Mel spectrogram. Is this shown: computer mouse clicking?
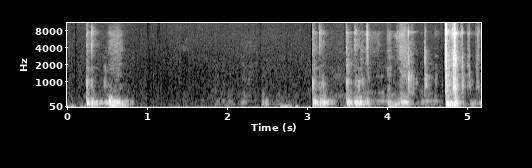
yes

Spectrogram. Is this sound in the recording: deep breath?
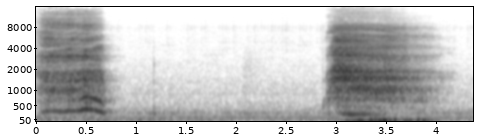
yes

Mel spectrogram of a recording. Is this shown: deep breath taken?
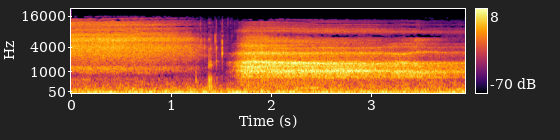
yes

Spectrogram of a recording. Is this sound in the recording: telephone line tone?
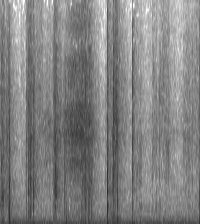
no

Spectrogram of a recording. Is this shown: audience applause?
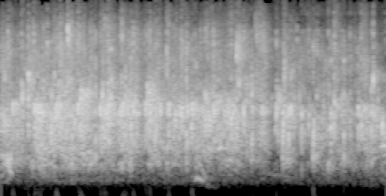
yes

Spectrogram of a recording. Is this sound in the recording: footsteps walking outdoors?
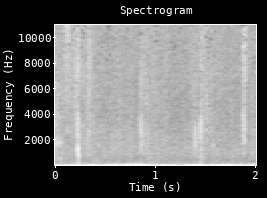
yes

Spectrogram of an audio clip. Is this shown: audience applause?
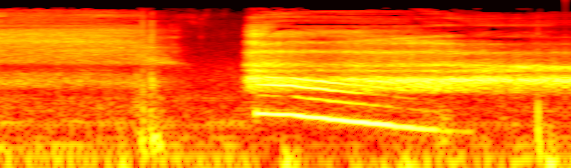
no

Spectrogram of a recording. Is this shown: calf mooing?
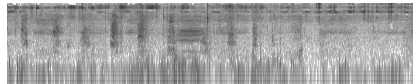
yes

